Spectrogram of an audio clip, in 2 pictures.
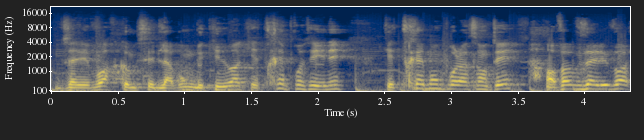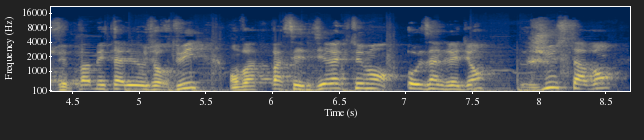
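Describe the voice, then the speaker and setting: A man hosting a casual cooking vlog, chatty and jokey, who often laughs and talks straight to his viewers. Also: fairly high pitch. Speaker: cooking channel host.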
